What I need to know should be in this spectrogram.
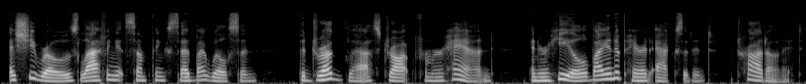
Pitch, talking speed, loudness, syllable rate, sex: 180 Hz, 195 wpm, -22 LUFS, 5.0 syllables/s, female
